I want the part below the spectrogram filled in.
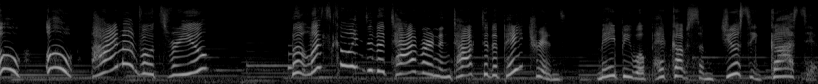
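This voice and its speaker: Over clear music in the background, a squeaky, female-sounding cartoonish character voice speaks at an extremely high pitch and a moderate pace, with very wide pitch swings. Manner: bubbly, speaks of herself in third person.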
